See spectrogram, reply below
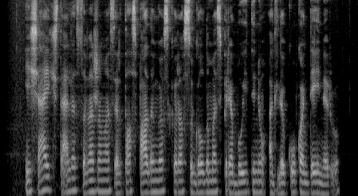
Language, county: Lithuanian, Vilnius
